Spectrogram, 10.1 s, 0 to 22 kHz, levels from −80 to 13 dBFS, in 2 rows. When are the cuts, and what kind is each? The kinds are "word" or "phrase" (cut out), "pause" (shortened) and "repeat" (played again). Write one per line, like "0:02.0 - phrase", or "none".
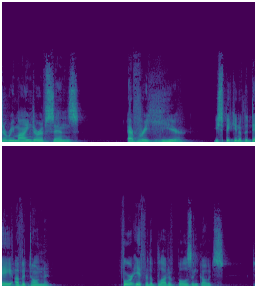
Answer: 0:07.8 - phrase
